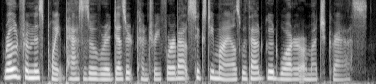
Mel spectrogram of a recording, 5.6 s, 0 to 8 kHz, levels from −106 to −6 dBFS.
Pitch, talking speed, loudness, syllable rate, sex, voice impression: 200 Hz, 200 wpm, -20 LUFS, 5.2 syllables/s, female, very feminine, very adult-like, thin, slightly tensed, slightly weak, bright, soft, clear, very fluent, slightly raspy, cute, intellectual, very refreshing, sincere, calm, friendly, reassuring, unique, slightly elegant, very sweet, lively, kind, slightly modest, light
